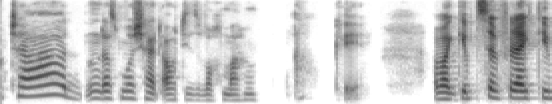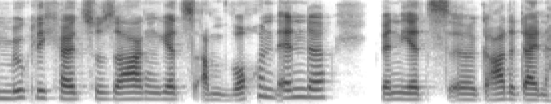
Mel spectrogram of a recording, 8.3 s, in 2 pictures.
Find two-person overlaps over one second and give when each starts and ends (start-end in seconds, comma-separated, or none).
none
